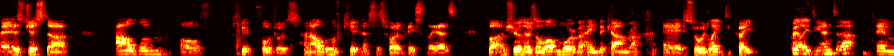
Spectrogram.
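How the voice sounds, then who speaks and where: A man's voice: mid-range voice, fairly bright tone, poor audio. A man hosting a podcast who chats casually with his guest in an easygoing, self-deprecating way. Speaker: podcast host.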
